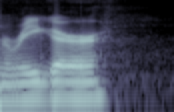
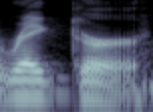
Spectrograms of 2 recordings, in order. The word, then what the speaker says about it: Reagor: Apparently, his name is pronounced Jalen Reagor. – Oh. – Like Ray Gunn, but Reagor.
